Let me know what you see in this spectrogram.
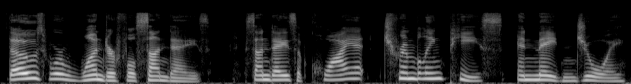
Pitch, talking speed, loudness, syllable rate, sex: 205 Hz, 105 wpm, -20 LUFS, 3.8 syllables/s, female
